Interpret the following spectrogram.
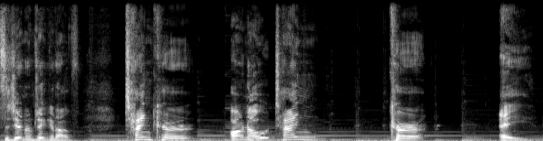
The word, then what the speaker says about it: Tanqueray: miss it um tanker it's supposed to be pronounced if it's the gin i'm thinking of tanker oh no tang ker a tankari or tanqueray yes i just the gin in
